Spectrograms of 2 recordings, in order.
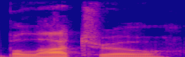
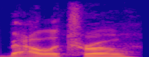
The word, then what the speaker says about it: Balatro: Well, the designer of Balatro won't tell us what it's supposed to be pronounced as. Balatro or Balatro. He accepts either one.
